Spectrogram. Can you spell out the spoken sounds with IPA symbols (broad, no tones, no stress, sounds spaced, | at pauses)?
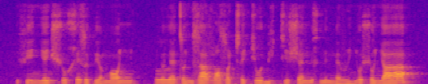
fʲ e ʎ e ʎ ʃ u x e z ʊ pʲ ɔ ŋ ɔ ɲ | l ʊ l ɛ t o ɲ z a v i zˤ u c ɪ c u bʲ e c i ʃ ɛ ŋ ɪ x ŋ ɪ ŋ ɛ v i ʎ o ʃ o ʎ a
